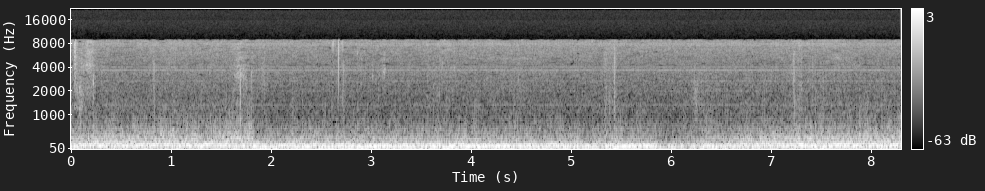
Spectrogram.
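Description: Atlas V rocket's RD-180 first-stage engine at full thrust, climbing just after liftoff: a steady low rumble.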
